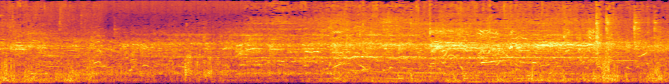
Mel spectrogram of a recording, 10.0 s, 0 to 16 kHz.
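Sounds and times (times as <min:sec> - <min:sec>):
crowd voices: 0:00.0 - 0:10.0
ride machinery: 0:00.0 - 0:10.0
high wavering cries: 0:01.8 - 0:08.9.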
